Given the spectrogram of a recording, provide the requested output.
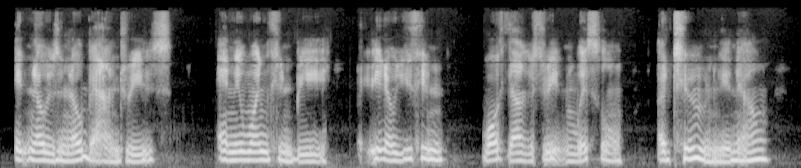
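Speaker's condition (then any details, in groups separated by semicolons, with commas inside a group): Spinal muscular atrophy type 2; from birth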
